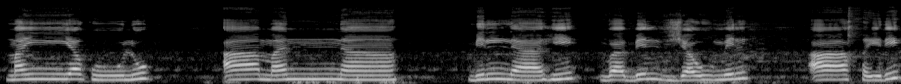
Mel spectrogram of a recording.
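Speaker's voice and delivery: very slow recitation, vowels held long; Quranic recitation. Shown as a demonstration. Teacher reciting for students, slow and melodic. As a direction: recite each word slowly like tilawat.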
